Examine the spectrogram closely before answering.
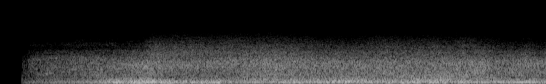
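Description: A video game's flamethrower sound effect: a steady rushing roar with a low rumble. It cuts in just after the start and swells over the first second.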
